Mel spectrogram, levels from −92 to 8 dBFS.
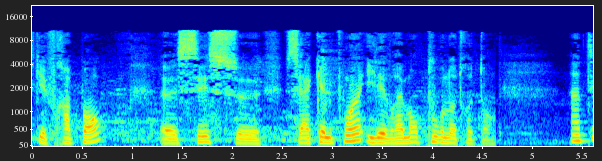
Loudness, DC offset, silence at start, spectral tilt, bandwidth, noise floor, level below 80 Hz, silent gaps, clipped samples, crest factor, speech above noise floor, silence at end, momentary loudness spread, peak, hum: -25 LUFS; under 0.1%; 0 s; -5 dB/octave; 11 kHz; -54 dBFS; -58 dBFS; none; under 0.1%; 18 dB; 29 dB; 0 s; 14 LU; -8 dBFS; none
